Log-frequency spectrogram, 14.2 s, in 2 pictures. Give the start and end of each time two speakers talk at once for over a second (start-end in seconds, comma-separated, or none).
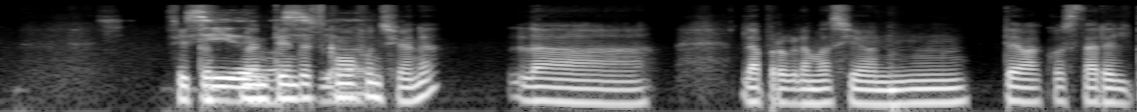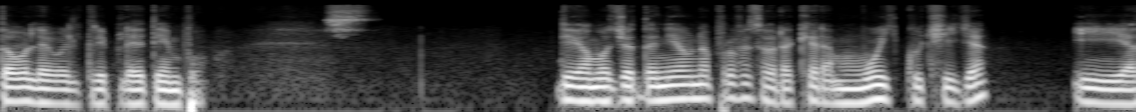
1.1-2.4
